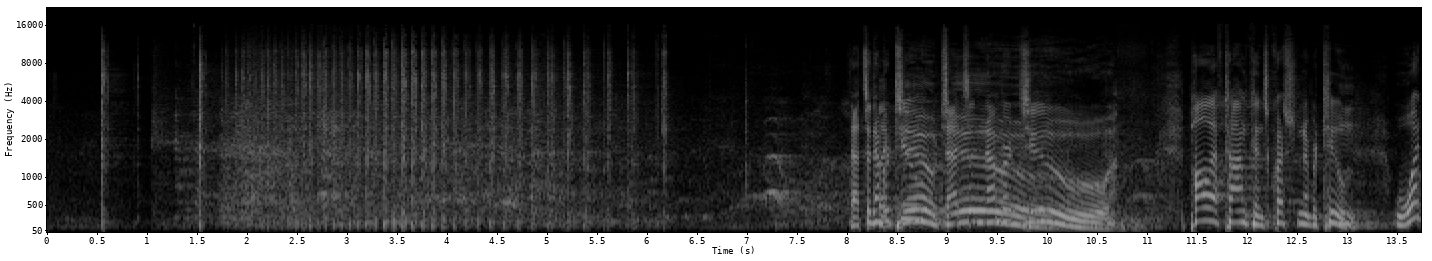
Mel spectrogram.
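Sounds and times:
laughter: 1.0 - 11.2
spinning question wheel with numbered spokes clicking: 1.8 - 6.2
speech: 8.0 - 10.8, 11.4 - 13.7.

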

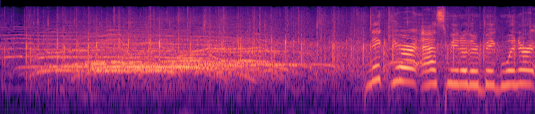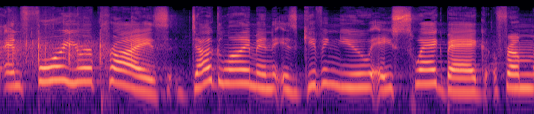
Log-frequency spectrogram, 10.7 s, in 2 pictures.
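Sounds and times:
audience cheering and applauding: 0.0 - 6.5
speech: 3.7 - 10.6.

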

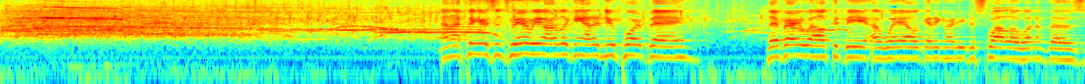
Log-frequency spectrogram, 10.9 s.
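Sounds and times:
crowd of people screaming: 0.0 - 6.2, 7.2 - 8.9
speech: 4.4 - 7.0, 7.6 - 10.8.

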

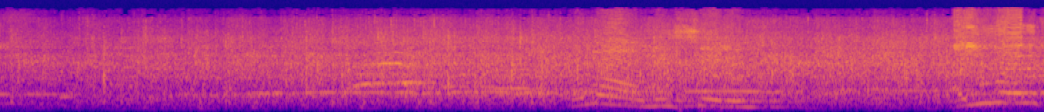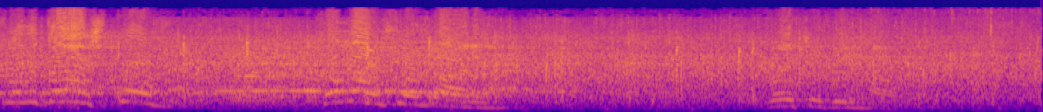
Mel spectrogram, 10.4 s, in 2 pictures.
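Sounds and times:
church audience clapping: 0.0 - 10.4
church audience whoops and shouts: 1.1 - 3.2, 4.2 - 8.1
speech: 3.2 - 4.0, 4.8 - 7.9, 9.1 - 9.8.

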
